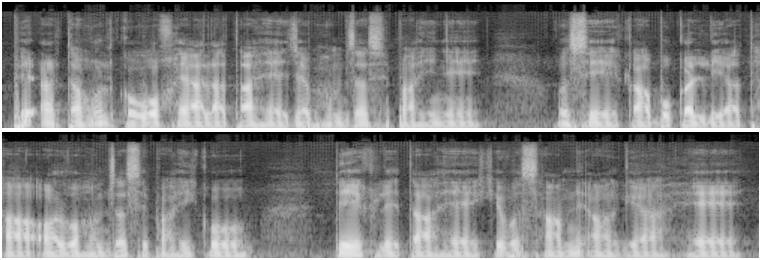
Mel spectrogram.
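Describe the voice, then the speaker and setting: A male narrator retelling a drama episode scene by scene in a steady, matter-of-fact way. His voice is very deep and barely moves in pitch. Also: clean tone. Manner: steady plot retelling with quoted lines.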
